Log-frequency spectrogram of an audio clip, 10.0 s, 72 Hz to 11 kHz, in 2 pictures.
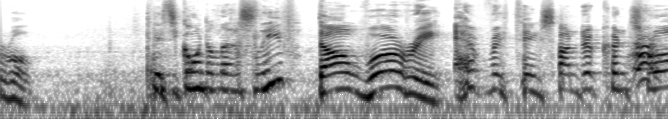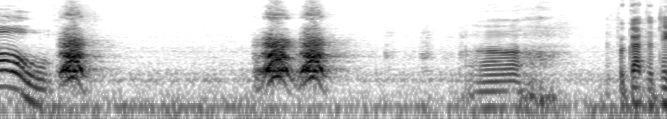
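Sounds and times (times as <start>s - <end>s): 
speech: 0.0s - 0.4s, 1.1s - 5.7s, 9.7s - 10.0s
dog barking: 4.7s - 5.9s, 6.9s - 7.7s.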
